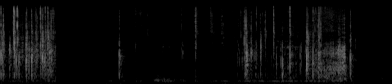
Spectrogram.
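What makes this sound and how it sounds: A full Frutigran biscuit roll in a crinkly plastic wrapper lies on a table while a bare hand and a black-gloved hand press, squeeze and crinkle the wrapper. A dense burst of bright, crackling crinkles is followed by a brief silence, then a longer run of crunchy rustling that swells and fades. A faint tick ends the clip.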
